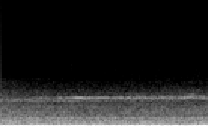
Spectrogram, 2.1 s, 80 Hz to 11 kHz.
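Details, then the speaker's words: 2008 Chevrolet Silverado V8 with 203,000 miles, past cylinder 6 misfire, cruising with an active fuel management disabler plugged in. A deep, even drone with no stumbles or dropouts: it runs well with no misfire. "really good i've got my uh active fuel management disabler plugged in and going"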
